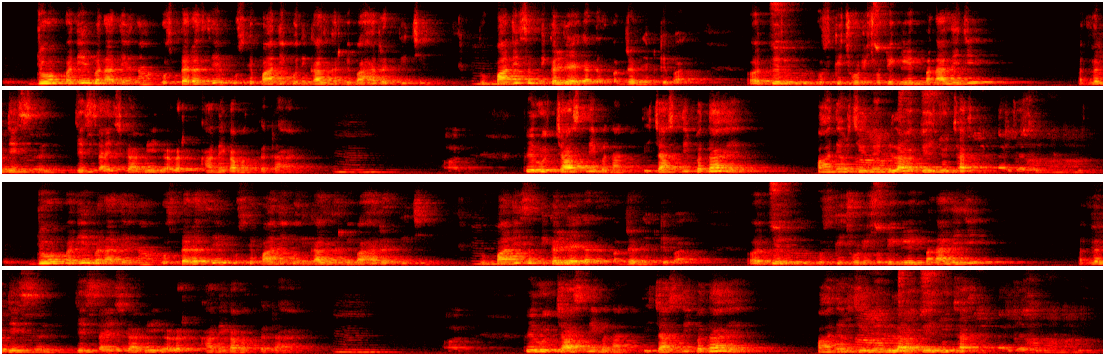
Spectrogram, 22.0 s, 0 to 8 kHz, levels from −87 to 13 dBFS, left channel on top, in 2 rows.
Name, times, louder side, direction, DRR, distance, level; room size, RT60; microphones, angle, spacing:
voice 1, 0.3-3.9 4.2-4.3 4.9-6.8 7.4-9.8 10.8-13.9 15.4-15.6 16.2-18.4 19.2-20.6 21.0-21.3, left 1 dB, 50° left, 5 dB, 1.1 m, -29 dB
voice 2, 4.7-5.1 7.5-8.1 10.9-11.5 14.3-14.8 19.5-20.9 21.1-21.8, equal, 30° right, -4 dB, 4.6 m, -44 dB
15.5 x 6.6 x 5.2 m, 0.96 s
head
